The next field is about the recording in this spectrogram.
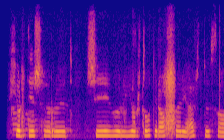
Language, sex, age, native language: Icelandic, male, 11, Icelandic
